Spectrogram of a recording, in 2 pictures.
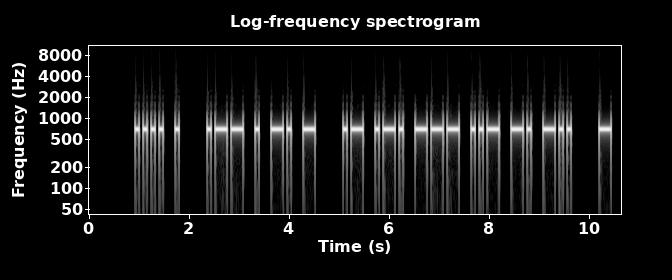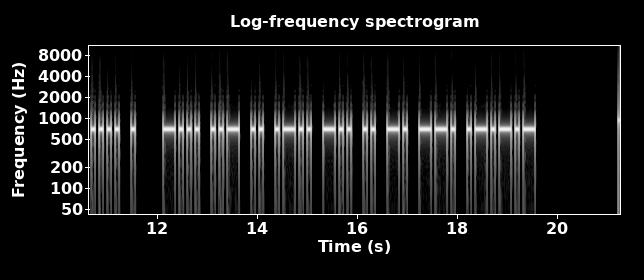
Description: Morse code, heard as a keyed tone, about 15 wpm, 700 Hz. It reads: HE WENT AROUND THE BUILDING.
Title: Sentences from Top 1000 Words - Review Part 5 - 15wpm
